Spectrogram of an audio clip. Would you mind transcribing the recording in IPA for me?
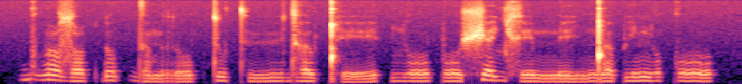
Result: ɡʱu˦˨zˤo˨pɗo˦p d̪ɐ˨mroː˨ptu˦ t̪ʰʉː˨˦dʱɐ˦u̯ǃʰe˨˦ | ʎoː˨po˨ ʃɛ˦˨ʎxe˨m n̪e˨i̯ ŋ͡ǃɐ˦˨pi˦ɲo˦ ko˨

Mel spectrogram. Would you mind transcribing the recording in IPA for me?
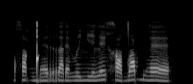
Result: sˤɯɡ͡ǃɛ raɾɛvɯʎi lexo dˤɯbʱɛ

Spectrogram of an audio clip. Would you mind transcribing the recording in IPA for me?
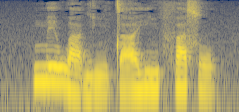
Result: me˧ wa˨ɡĩ˨ta˨˦ jĩ˧fa˦so˧

